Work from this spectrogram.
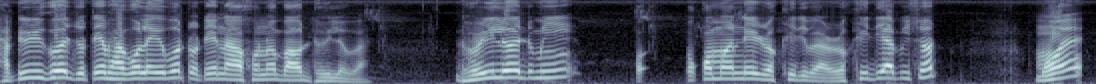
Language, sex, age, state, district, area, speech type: Assamese, male, 30-45, Assam, Lakhimpur, rural, spontaneous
